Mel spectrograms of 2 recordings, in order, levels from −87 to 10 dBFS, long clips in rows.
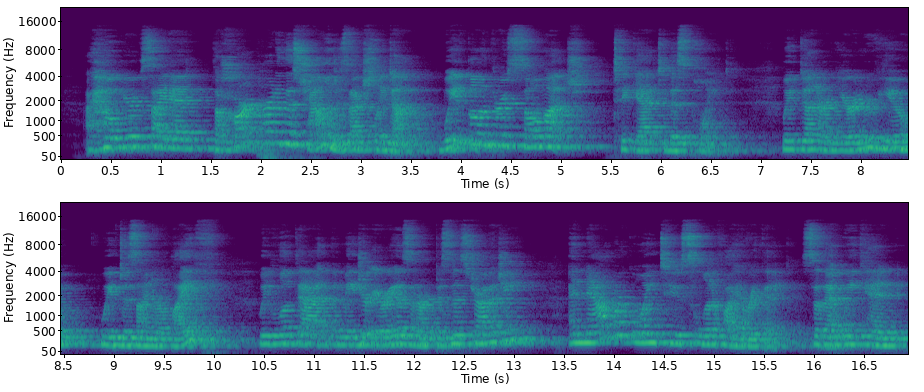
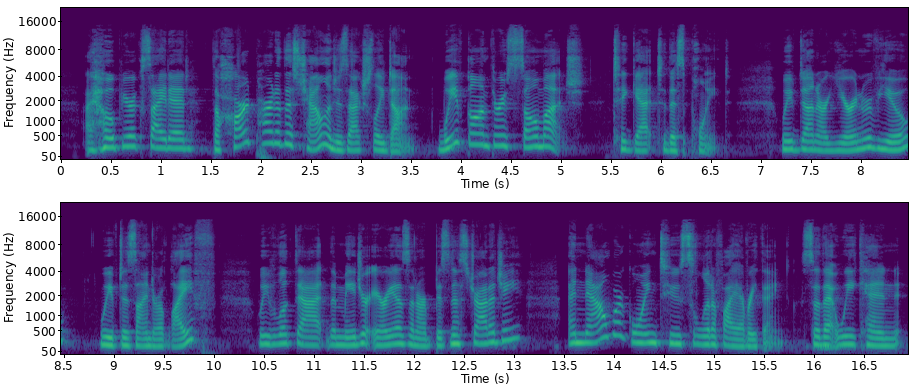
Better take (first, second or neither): second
